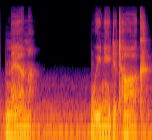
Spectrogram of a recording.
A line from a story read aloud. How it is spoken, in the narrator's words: He then spoke in a low, calm voice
